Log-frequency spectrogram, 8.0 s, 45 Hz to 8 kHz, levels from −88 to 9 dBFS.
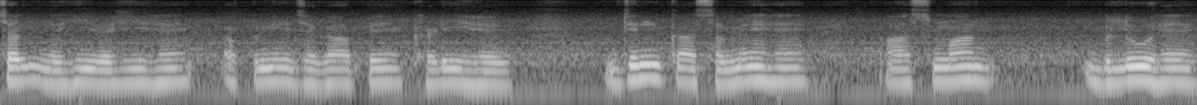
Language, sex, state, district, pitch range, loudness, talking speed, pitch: Hindi, male, Rajasthan, Bikaner, 130-145 Hz, -18 LUFS, 120 wpm, 135 Hz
